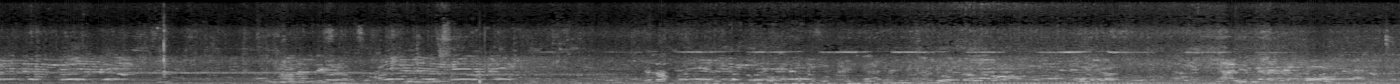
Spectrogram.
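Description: A crowd of men and women talks and murmurs outdoors nearby.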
